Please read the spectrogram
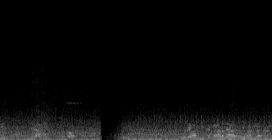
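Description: Several people talking at once over motorcycle engines running at idle; the sound drops out abruptly for a moment about a second and a half in, at a cut in the footage.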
